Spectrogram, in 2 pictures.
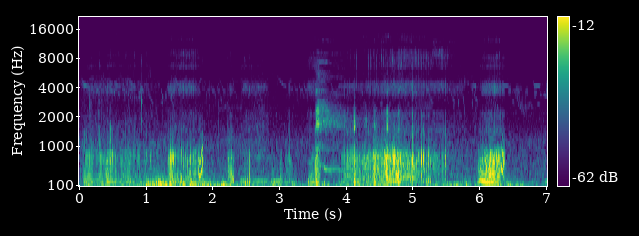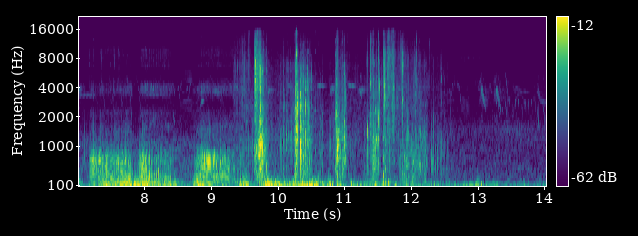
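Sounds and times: baby snoring softly: 0.0s - 9.5s.

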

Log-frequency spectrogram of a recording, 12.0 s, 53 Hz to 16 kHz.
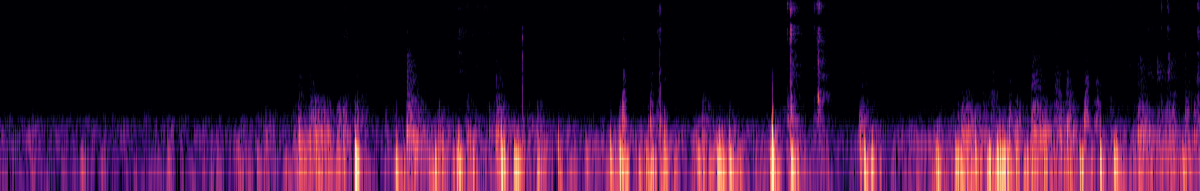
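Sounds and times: handling knocks and thumps: 2.9s - 5.6s.

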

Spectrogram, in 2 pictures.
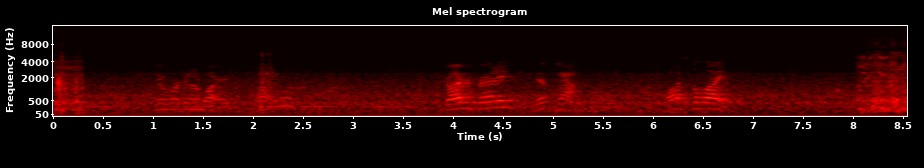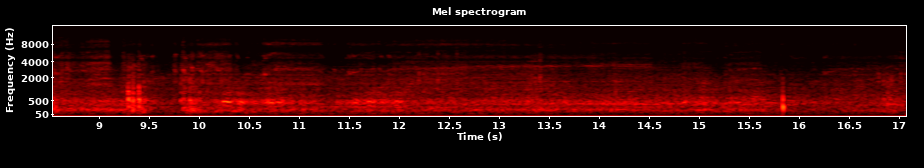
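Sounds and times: electric motor and gear whine: 0.0s - 0.6s, 8.0s - 17.0s.

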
